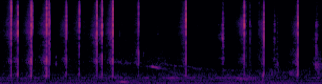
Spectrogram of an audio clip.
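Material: Aluminum.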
